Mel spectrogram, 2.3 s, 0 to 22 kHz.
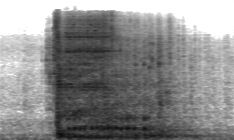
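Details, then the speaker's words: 1973 Evinrude 18hp two-stroke two-cylinder outboard on 14ft aluminum boat, water-fed from bucket; short sluggish crank on weak battery, catches briefly then fades; choke broken, later runs with a miss; hard start. "okay let's see if we can get this to run see if we can hook this up it's just not enough battery there we go come on"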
